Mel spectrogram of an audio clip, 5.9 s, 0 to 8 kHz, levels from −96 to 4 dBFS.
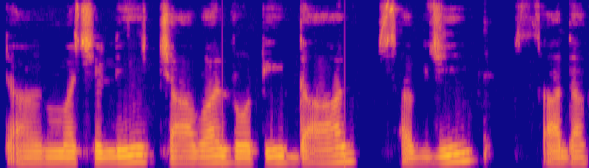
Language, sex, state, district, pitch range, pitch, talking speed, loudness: Hindi, male, Bihar, Bhagalpur, 105-120 Hz, 110 Hz, 80 wpm, -20 LUFS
